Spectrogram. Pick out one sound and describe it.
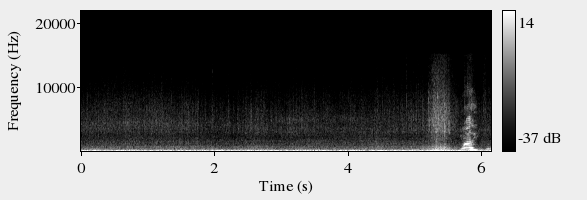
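Rain drums steadily on a car's windscreen and roof.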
